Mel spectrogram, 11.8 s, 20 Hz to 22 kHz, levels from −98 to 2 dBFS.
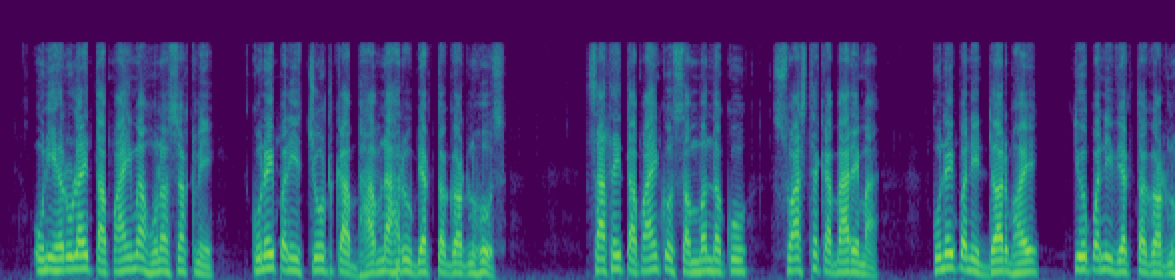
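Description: From start to end the speech carries Bluetooth LC3 compression damage, likely from an LE Audio link's transform codec running at a modest rate; the character of the artefacts fits about 48 kbps with short 7.5 ms frames. At that rate the encoder discards much of the upper spectrum and substitutes generated noise, so the speech has a plainly audible breathy, grainy edge on its higher frequencies.

From 3.96 to 4.00 s comes a burst of lost LE Audio frames, a gap of 22.5 ms that matches three consecutive 7.5 ms frames going missing. The decoder covered the hole by replaying the last received spectrum with scrambled signs rather than the real signal. For that instant the speech turns into a brief noisy smear, a rough hiss-like blur in place of clear detail, before normal decoding resumes.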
